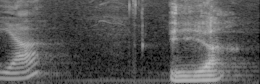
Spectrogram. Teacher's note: So once again, say ya. Ya, Ya is palatal. You have your tongue way back in the roof of your mouth.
